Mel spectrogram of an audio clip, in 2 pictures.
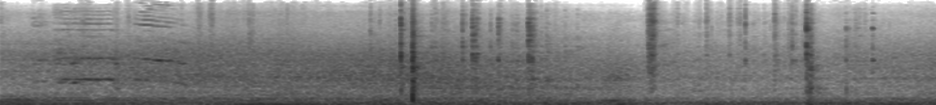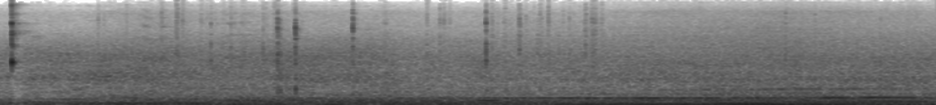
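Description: A rooster crows once in the background about a second in. A knife cuts through crusty bread rolls on a ceramic plate, the blade clicking sharply against the plate a few times, over a steady low rumble.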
